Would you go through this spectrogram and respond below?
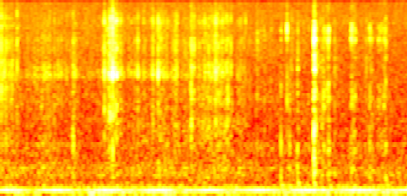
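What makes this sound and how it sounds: Long acrylic nails scratch and drag across a small, soft, padded printed fabric makeup pouch with a metal zipper. A steady low hum runs underneath a continuous stream of dry, bright scratching and rustling strokes.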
